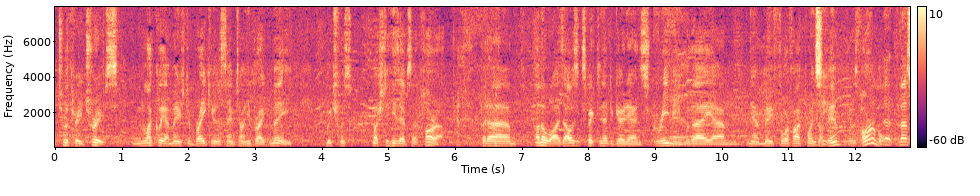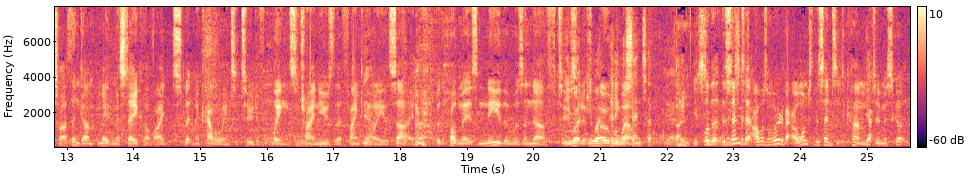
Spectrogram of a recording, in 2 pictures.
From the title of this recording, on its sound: live from the (tapas bar) table-top in Spain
